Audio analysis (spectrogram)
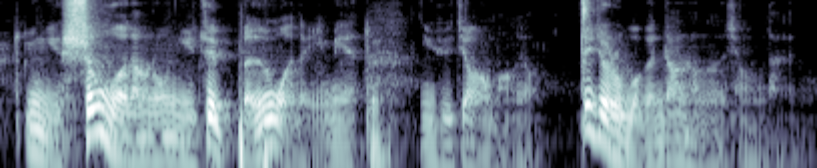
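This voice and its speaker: Speaking at a fairly quick pace, a man swings widely in loudness amid audible room echo. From Tianjin, China. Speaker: actor. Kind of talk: casual chat over drinks.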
